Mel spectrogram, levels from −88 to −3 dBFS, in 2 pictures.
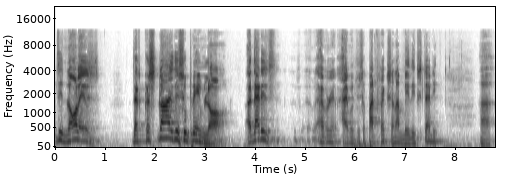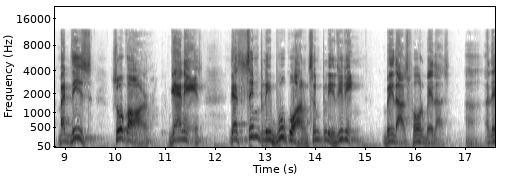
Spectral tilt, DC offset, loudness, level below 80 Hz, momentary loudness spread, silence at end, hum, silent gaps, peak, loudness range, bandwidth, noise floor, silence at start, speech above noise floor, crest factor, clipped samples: -2.5 dB/octave; under 0.1%; -17 LUFS; -48 dBFS; 16 LU; 0 s; none; none; -2 dBFS; 6 LU; 12.5 kHz; -57 dBFS; 0 s; 38 dB; 18 dB; under 0.1%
